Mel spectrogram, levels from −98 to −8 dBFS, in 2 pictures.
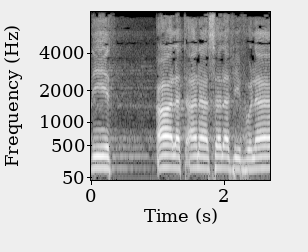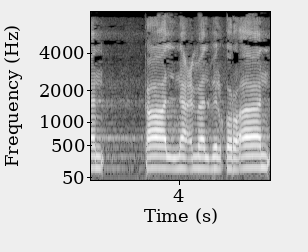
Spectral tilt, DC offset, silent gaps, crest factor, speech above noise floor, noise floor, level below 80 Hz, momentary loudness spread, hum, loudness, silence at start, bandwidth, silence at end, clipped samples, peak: -5 dB/octave; under 0.1%; none; 16 dB; 25 dB; -39 dBFS; -48 dBFS; 7 LU; none; -15 LUFS; 0 s; 8 kHz; 0 s; under 0.1%; 0 dBFS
